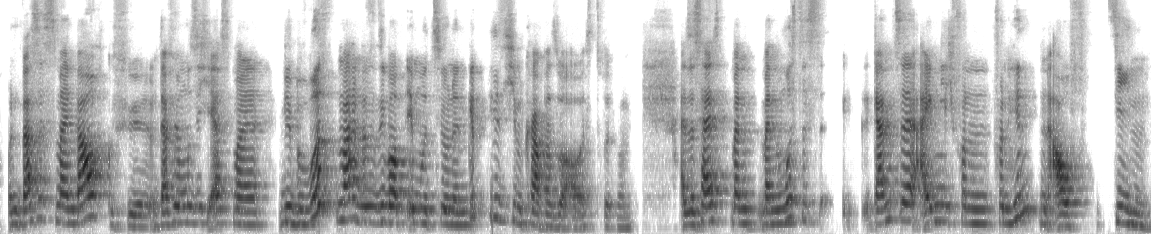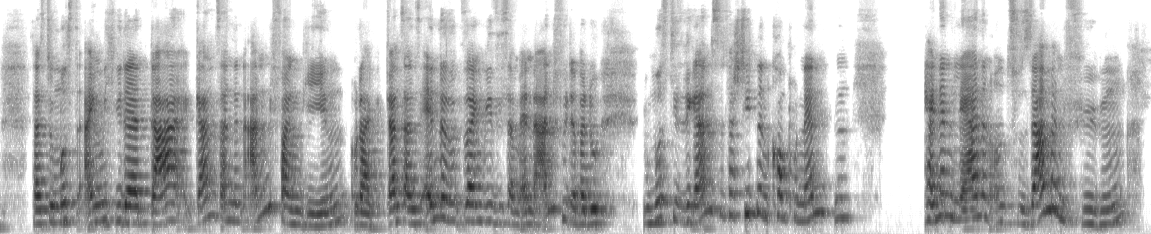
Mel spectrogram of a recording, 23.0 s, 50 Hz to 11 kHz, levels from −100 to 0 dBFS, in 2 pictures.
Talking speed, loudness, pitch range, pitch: 185 wpm, -23 LUFS, 195-250 Hz, 215 Hz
